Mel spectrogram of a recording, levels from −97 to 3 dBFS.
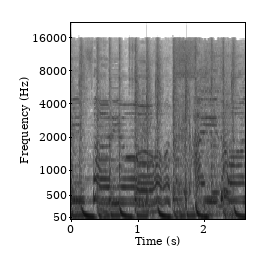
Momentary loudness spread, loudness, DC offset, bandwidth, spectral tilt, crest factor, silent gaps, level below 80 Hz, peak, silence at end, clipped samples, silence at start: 1 LU; -10 LUFS; under 0.1%; 16.5 kHz; -4.5 dB/octave; 10 dB; none; -14 dBFS; 0 dBFS; 0 s; under 0.1%; 0 s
